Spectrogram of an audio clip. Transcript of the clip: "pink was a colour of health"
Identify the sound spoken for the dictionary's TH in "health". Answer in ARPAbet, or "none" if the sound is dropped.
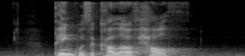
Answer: TH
